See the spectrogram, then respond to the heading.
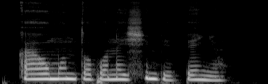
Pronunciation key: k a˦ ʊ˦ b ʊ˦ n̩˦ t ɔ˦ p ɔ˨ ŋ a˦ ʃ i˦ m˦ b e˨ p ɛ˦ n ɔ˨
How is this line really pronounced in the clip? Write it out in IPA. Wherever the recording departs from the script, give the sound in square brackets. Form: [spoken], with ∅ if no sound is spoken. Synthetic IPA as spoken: k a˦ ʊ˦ [m] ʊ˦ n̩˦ t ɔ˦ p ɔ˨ [n] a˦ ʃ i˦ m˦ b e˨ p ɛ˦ [ɲ] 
